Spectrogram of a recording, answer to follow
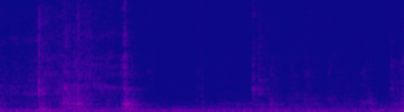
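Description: Small cardboard gift box being opened by hand: a few light clicks and rustles of the box flaps and lid in the first second.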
